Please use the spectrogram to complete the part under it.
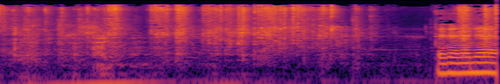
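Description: Wrapping paper crinkles and rustles as it is torn open.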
